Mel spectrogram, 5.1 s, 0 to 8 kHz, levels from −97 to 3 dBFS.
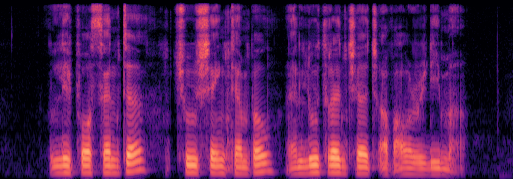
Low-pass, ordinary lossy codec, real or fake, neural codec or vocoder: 7.2 kHz; none; real; none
